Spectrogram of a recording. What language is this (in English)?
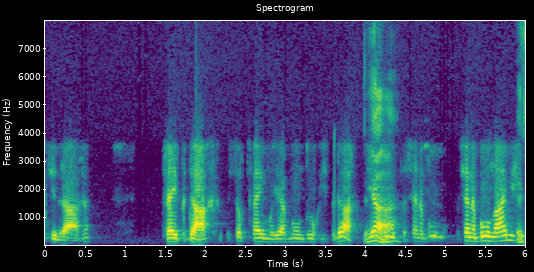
Dutch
